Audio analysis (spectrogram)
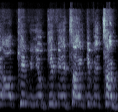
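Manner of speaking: soft, mocking echo of the manager's line; half-whispered sneer at the advice; quietly parroting him with scorn; mocking quote. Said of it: "A man trying to tell me".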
